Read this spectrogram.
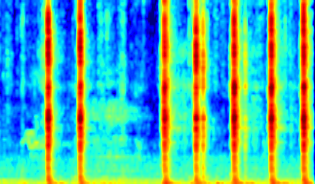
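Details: Ford Mustang Mach-E, just back from a high voltage battery junction box repair: sharp plastic slaps, about seven in three seconds, no motor sound; the wheel well liner is loose from a missing clip.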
